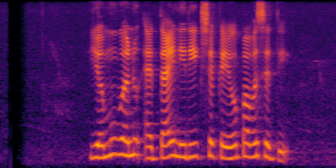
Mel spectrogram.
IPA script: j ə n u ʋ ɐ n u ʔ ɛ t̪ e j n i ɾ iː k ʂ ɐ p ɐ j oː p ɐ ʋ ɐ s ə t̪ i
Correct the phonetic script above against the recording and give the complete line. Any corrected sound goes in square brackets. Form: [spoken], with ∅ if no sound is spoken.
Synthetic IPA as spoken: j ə [m] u ʋ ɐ n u ʔ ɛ t̪ [a] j n i ɾ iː k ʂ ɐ [k] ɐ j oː p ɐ ʋ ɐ s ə t̪ i

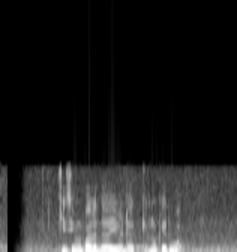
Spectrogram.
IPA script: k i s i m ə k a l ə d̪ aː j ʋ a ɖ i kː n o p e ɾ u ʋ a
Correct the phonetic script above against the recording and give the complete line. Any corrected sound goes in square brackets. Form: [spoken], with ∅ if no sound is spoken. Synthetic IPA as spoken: k i s i m ə [p] a l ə d̪ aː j ʋ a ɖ [a] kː n o [k] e ɾ u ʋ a

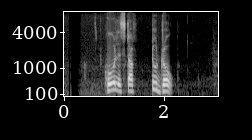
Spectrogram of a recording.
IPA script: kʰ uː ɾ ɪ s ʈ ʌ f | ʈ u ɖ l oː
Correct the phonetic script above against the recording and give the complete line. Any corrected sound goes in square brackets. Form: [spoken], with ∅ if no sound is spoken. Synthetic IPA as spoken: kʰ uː [l] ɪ s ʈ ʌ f | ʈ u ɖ [ɾ] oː

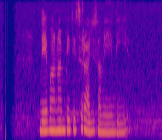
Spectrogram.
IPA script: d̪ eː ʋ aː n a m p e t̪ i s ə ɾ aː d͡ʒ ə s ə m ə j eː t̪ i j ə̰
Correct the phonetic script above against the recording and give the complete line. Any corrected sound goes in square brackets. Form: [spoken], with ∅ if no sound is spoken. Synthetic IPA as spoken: d̪ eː ʋ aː n a m p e t̪ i s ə ɾ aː d͡ʒ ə s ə m ə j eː [d̪] i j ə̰

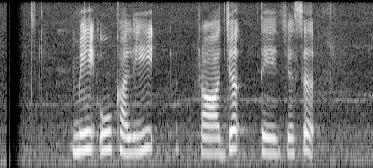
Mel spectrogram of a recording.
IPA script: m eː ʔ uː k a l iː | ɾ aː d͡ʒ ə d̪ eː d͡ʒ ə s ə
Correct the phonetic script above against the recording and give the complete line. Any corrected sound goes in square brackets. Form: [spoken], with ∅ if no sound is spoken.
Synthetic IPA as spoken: m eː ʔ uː k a l iː | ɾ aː d͡ʒ ə [t̪] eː d͡ʒ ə s ə

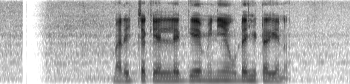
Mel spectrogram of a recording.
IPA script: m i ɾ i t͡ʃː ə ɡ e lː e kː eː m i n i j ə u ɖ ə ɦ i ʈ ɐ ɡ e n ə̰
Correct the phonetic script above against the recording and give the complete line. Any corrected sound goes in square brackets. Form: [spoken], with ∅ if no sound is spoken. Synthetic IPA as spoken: m [æ] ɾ i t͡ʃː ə [k] e lː e [ɡː] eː m i n i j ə u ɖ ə ɦ i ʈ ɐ ɡ e n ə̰

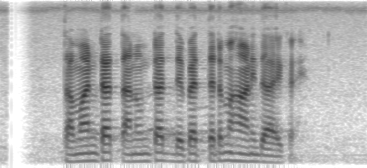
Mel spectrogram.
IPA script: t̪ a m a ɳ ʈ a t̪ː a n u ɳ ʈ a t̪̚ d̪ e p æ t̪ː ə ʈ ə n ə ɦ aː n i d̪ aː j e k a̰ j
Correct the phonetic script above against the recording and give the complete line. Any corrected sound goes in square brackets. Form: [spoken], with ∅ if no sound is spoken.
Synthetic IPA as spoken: t̪ a m a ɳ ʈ a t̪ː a n u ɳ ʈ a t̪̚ d̪ e p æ t̪ː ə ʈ ə [m] ə ɦ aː n i d̪ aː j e k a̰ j

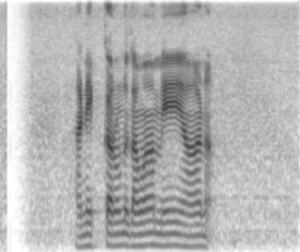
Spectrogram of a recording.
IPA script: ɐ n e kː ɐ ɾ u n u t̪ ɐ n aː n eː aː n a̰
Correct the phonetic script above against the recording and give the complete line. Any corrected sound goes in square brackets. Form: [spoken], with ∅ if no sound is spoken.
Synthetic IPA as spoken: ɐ n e kː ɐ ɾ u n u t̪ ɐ [m] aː [m] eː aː n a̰

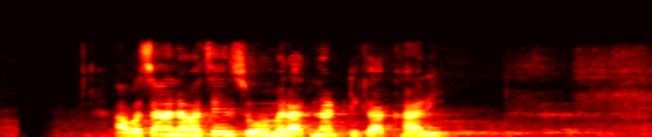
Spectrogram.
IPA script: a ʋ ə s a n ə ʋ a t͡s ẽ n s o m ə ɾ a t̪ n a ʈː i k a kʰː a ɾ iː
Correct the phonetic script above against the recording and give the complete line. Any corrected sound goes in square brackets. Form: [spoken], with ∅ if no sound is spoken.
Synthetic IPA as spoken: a ʋ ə s a n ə ʋ a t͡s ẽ n s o m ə ɾ a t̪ n a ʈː i k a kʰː a ɾ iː

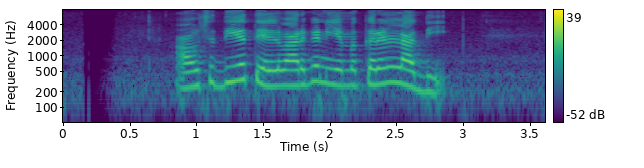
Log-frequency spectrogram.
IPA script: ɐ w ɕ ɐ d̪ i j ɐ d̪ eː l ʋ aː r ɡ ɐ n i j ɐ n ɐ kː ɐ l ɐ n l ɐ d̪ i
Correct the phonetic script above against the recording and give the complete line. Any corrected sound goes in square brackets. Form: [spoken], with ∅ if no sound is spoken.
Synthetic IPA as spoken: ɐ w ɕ ɐ d̪ i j ɐ [t̪] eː l ʋ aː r ɡ ɐ n i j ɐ [m] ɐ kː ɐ [ɾ] ɐ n l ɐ d̪ i

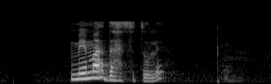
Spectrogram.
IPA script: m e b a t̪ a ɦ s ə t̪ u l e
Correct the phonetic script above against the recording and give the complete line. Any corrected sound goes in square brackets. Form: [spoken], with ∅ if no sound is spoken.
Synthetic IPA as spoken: m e [m] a [d̪] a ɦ s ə t̪ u l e

